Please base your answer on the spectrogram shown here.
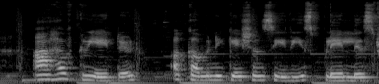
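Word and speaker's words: हाँ: Yes is ha. Again, notice underlined N is showing you that the word to be pronounced using nasal sound, or the sound should go through your nose, passes through your nose.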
